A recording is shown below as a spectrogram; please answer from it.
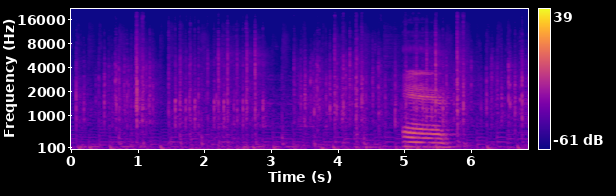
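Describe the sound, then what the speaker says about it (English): A computer keyboard is typed on in quick, light, irregular clicks close by, while a person talks over part of it. "I'm actually going to just start typing on the side, even though you can't see."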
